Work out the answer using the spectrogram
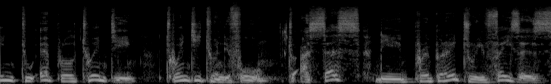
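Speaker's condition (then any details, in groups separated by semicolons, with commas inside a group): No condition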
